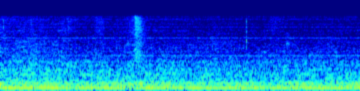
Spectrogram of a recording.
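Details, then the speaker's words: A newly installed Harbor Breeze ceiling fan on its first switch-on, light working. A quiet, steady low hum with an even airy hiss and no ticking, wobble or rubbing; the fan runs smoothly and gives a good breeze. "turn on the switch k oh we got light and they're gonna fan success oh"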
